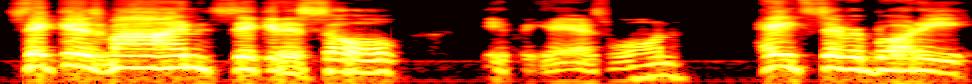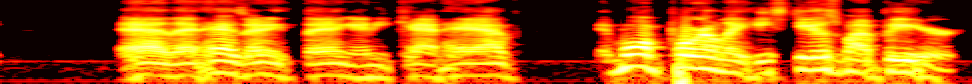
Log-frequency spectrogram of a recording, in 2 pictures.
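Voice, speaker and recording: A man voicing a weary, blustering, crude older father with a raspy voice in a hammed-up comedic play reading. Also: on the high side, sing-song, normal speed, bright, forceful tone, a little hiss or hum, heavily acted, low-quality recording. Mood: grumbling.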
